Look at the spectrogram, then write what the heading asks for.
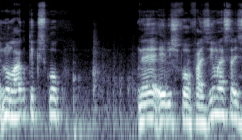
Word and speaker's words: Texcoco: Quando a civilização asteca ela começou a se desenvolver, ao longo do lago Texcoco. Eu posso estar equivocado da forma como se fala, mas é Texcoco ou Texcoco, ou Texcoco, acredito.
